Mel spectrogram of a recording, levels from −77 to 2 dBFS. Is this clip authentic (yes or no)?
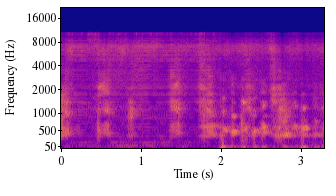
no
